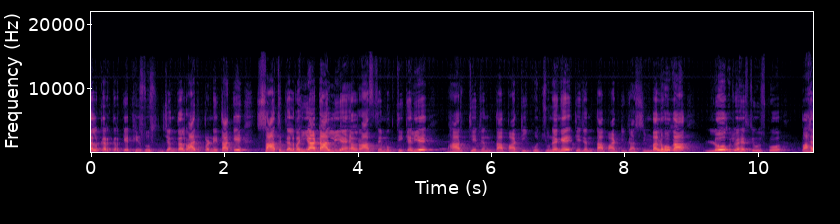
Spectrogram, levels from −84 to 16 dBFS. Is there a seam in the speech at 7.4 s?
yes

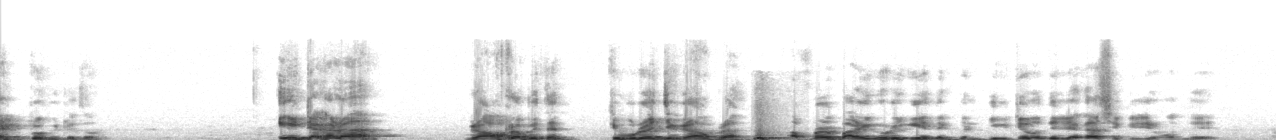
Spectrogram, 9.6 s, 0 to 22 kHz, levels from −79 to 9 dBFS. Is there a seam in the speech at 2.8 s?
no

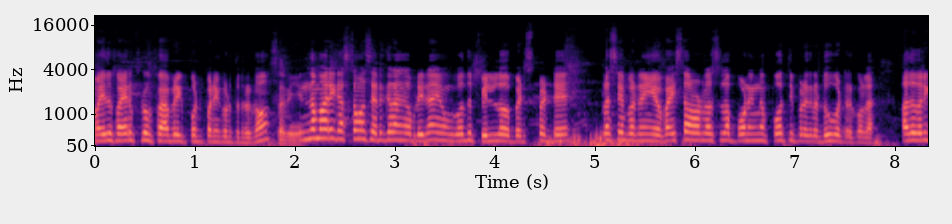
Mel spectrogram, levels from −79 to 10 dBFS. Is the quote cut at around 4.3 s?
no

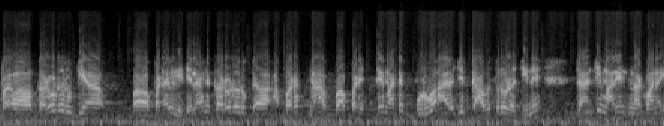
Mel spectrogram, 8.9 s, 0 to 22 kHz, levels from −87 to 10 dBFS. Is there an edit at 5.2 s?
no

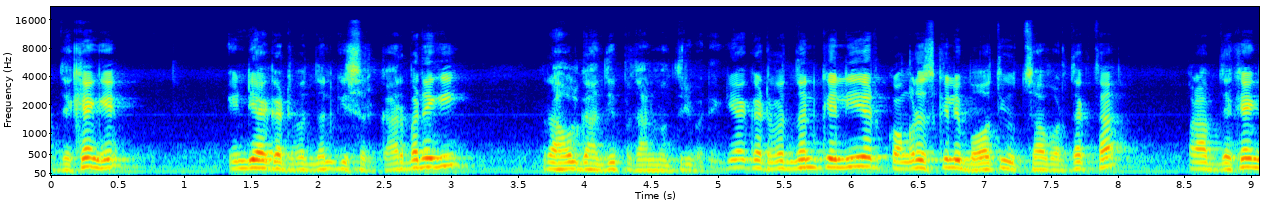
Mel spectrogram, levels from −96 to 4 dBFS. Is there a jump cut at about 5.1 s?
yes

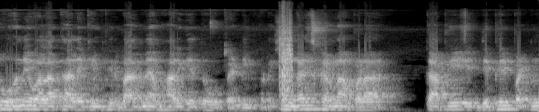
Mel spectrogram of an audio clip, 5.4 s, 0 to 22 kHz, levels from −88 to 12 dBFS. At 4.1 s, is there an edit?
no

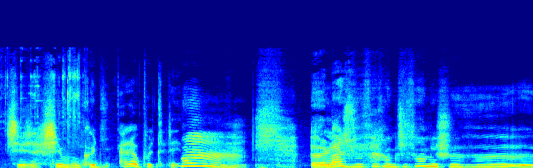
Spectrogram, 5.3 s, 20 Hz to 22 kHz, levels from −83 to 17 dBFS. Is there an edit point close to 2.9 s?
no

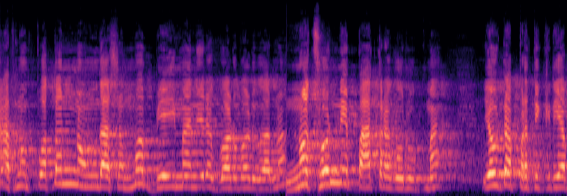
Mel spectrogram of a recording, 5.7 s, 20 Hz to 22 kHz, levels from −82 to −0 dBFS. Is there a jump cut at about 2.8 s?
yes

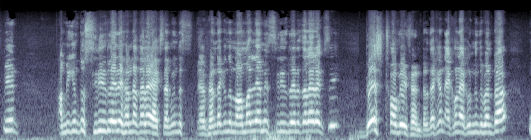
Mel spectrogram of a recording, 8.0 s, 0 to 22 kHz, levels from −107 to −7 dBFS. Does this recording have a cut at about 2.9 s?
no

